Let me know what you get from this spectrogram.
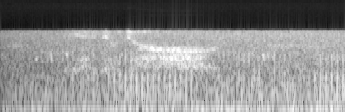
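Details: Fat female pet cat purring during a rubbing, a low continuous rumble underneath, briefly overlapped by a woman's soft spoken words in the middle.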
